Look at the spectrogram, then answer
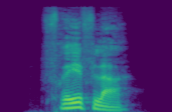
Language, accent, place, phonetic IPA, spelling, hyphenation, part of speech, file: German, Germany, Berlin, [ˈfʁeːflɐ], Frevler, Frev‧ler, noun, De-Frevler.ogg
- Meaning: evildoer, (pl.) wicked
